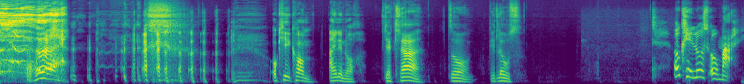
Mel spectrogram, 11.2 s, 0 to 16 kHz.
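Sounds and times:
loud exaggerated harsh cough: 0.0s - 3.1s
speech: 0.4s - 7.9s, 10.1s - 11.1s
laughter: 1.0s - 3.7s.

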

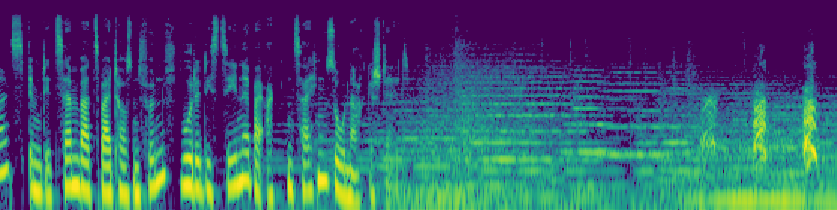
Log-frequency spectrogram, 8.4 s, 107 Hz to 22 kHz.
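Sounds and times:
speech: 0.0s - 4.5s, 7.1s - 8.3s
dog barking: 7.0s - 8.3s.

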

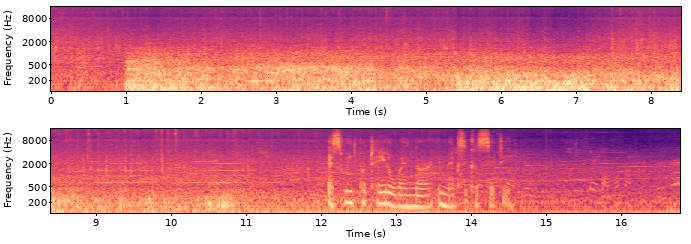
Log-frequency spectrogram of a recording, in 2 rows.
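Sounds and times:
steady hiss of rain: 0.0s - 15.2s
deep rolling thunder in Lyon: 0.3s - 12.1s
speech: 12.2s - 14.7s.

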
